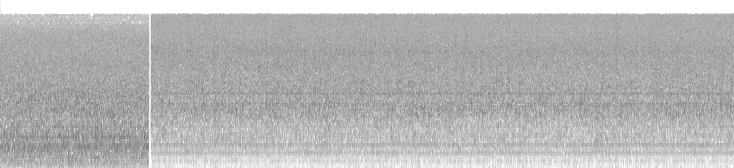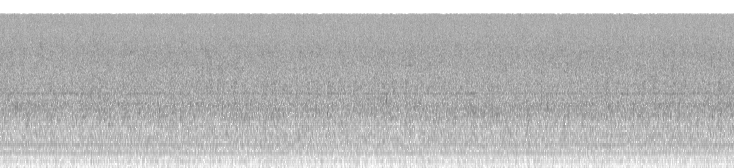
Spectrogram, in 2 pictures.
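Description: Steady rushing hiss of water running from a tap into a tank, with a faint steady hum under it. The sound changes abruptly about three seconds in, then runs on evenly.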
